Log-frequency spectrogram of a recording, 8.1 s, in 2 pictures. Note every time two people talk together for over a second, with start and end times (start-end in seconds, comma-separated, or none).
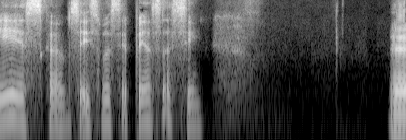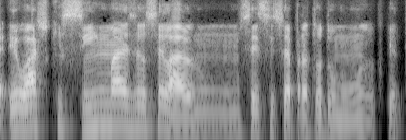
none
